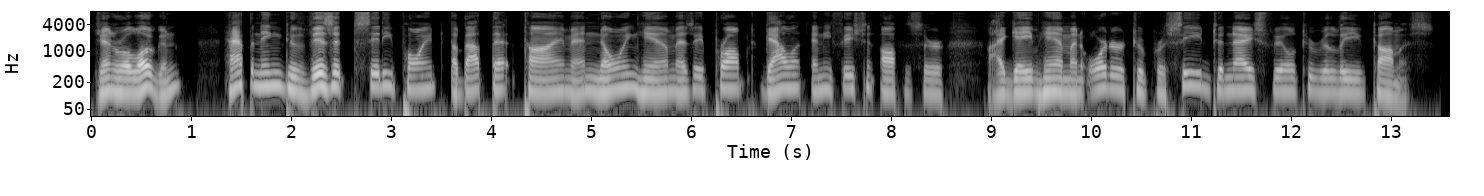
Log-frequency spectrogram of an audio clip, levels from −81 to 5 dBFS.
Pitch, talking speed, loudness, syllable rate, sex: 130 Hz, 140 wpm, -22 LUFS, 4.4 syllables/s, male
